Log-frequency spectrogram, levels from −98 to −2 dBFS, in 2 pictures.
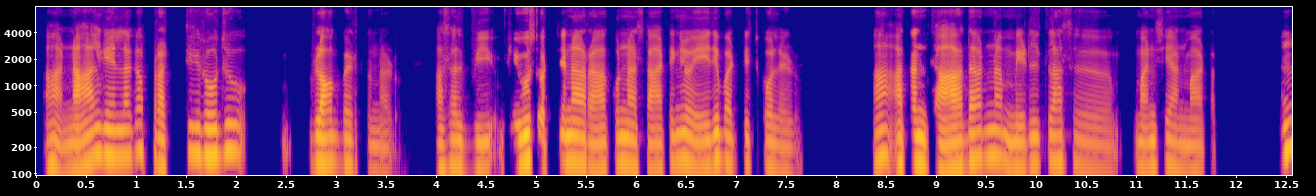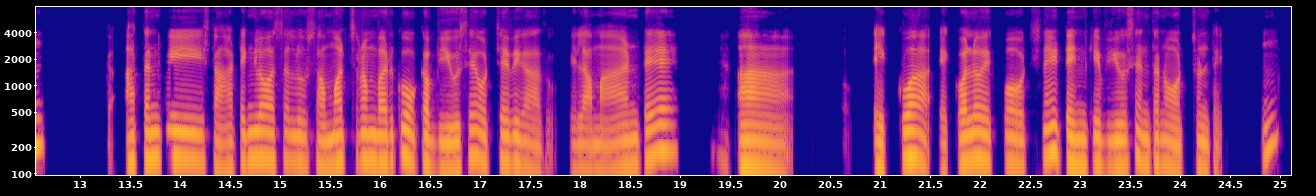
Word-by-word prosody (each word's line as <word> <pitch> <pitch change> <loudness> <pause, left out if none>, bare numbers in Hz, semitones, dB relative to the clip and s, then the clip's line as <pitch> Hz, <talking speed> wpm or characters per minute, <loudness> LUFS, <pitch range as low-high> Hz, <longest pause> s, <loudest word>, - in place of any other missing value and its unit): ఆహ్, 125 -4 +1
నాలుగేళ్లగా 160 +7 +3
ప్రతిరోజూ 165 +7 +2 0.8
వ్లాగ్ 130 0 +6
పెడుతున్నాడు. 105 -5 -7 0.4
అసలు 120 +2 -1
వ్యూ 115 +1 -1 0.2
వ్యూస్ 140 +3 +5
వచ్చినా 135 -1 +3 0.2
రాకున్నా 125 +4 +1
స్టార్టింగ్‌లో 135 +6 0
ఏది 130 +4 +3
పట్టించుకోలేడు. 120 -5 -5 0.8
ఆహ్, 160 0 +1
అతను 135 +1 +4
సాధారణ 140 +9 +5 0.2
మిడిల్ 130 +3 0
క్లాస్ 135 -1 -3 0.7
మనిషి 120 +2 -3
అన్నమాట. 105 -2 -4 0.8
హ్మ్. 200 +3 +5 0.9
అతనికి 150 +2 0 0.3
స్టార్టింగ్‌లో 140 +5 -1
అసలు 135 -1 -4 0.2
సంవత్సరం 135 +3 0
వరకు 140 +4 -1
ఒక 135 - -1
వ్యూసే 115 +7 -1
వచ్చేవి 135 0 -2
కాదు. 105 -3 -7 0.3
ఇలా 110 0 -2
మాహా 105 +1 -3
అంటే 125 +6 -1 0.9
ఆహ్, 115 -2 +2 1.0
ఎక్కువ 155 +7 +1 0.3
ఎక్కువలో 135 +6 +2
ఎక్కువ 135 0 -4
వచ్చినాయి 160 +7 -1
10000 125 0 +2
వ్యూస్ 120 +3 -1
ఎంతనో 125 -1 -2
వచ్చి - - -17
ఉంటాయి. 110 - -7 0.4
హ్మ్. 210 +6 -4
130 Hz, 105 wpm, -25 LUFS, 115-145 Hz, 1.0 s, వ్లాగ్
